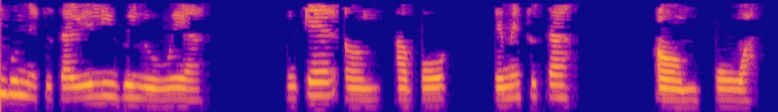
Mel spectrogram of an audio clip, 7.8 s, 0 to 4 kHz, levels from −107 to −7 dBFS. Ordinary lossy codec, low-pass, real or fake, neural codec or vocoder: MP3, 16 kbps; 3.6 kHz; real; none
